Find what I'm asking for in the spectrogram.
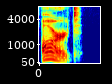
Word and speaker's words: ART: The revolutionary pain relief technique presented here is called Anxiety Relief Technique, abbreviated as ART and pronounced as three individual letters, A-R-T.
